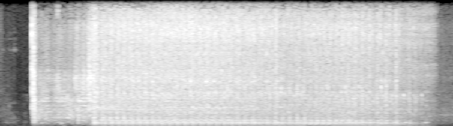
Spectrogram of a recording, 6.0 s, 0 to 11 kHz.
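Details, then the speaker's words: 1978 Jeep J20 with a 360, sitting 15 years, cranking on its original fuel system; steady starter cranking about three turns a second that never catches; the mechanical fuel pump isn't pumping fuel to the carb, to be replaced. "fuel pump no good it's just not pumping anything so we going to slap the new one on here"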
